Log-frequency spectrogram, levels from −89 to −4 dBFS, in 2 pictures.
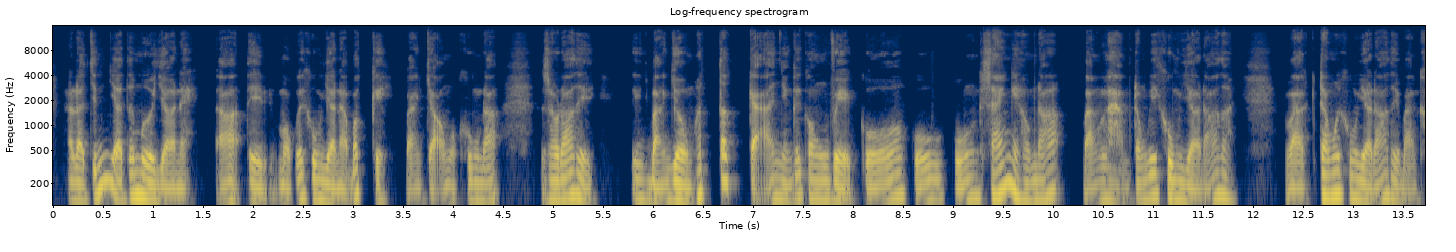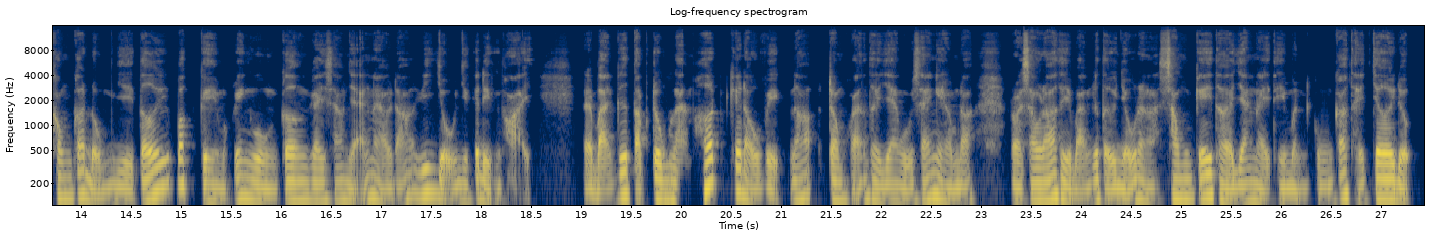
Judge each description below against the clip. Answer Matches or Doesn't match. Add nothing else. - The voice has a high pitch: Doesn't match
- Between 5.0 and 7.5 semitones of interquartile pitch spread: Doesn't match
